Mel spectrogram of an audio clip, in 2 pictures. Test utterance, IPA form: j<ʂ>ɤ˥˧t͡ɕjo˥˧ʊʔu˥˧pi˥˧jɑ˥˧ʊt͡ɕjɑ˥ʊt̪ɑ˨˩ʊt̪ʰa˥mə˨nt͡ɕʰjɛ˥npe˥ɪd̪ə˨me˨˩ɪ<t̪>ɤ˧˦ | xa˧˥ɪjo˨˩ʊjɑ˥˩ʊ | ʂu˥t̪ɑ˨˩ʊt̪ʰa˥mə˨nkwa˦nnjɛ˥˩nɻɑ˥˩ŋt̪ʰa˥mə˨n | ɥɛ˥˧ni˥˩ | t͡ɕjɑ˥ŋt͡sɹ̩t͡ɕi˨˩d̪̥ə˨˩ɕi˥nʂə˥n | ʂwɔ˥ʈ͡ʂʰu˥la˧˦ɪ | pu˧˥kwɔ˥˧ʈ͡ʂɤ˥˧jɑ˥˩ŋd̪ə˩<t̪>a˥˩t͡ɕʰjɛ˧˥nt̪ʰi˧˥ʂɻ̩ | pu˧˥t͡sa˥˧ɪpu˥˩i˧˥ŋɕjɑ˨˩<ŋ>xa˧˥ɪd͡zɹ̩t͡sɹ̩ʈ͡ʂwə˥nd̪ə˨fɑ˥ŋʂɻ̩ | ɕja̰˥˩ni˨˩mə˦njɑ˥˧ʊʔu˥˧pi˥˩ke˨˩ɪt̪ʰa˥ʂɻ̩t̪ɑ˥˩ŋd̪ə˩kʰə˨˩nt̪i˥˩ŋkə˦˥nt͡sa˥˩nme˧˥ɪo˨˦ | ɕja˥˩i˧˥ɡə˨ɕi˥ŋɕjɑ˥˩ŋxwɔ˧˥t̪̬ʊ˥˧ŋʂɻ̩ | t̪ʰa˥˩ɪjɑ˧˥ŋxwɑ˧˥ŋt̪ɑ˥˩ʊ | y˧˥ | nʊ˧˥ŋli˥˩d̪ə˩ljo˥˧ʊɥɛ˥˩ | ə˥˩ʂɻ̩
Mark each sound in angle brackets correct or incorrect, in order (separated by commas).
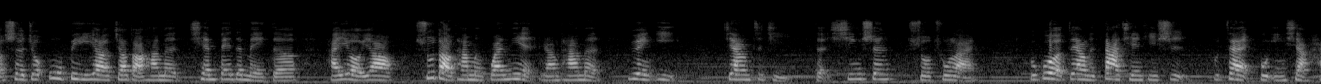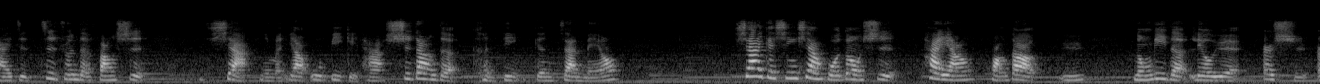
correct, correct, correct, correct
